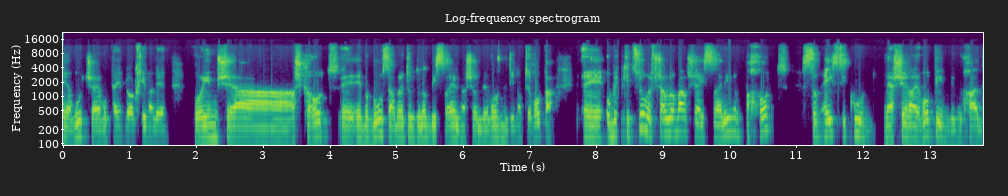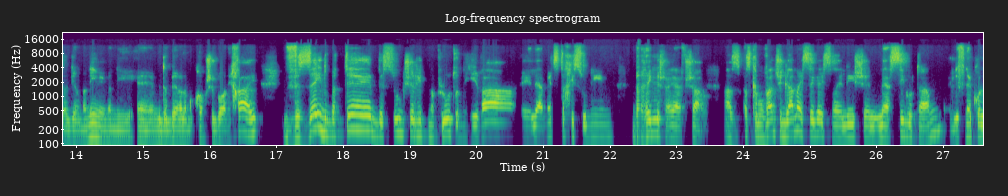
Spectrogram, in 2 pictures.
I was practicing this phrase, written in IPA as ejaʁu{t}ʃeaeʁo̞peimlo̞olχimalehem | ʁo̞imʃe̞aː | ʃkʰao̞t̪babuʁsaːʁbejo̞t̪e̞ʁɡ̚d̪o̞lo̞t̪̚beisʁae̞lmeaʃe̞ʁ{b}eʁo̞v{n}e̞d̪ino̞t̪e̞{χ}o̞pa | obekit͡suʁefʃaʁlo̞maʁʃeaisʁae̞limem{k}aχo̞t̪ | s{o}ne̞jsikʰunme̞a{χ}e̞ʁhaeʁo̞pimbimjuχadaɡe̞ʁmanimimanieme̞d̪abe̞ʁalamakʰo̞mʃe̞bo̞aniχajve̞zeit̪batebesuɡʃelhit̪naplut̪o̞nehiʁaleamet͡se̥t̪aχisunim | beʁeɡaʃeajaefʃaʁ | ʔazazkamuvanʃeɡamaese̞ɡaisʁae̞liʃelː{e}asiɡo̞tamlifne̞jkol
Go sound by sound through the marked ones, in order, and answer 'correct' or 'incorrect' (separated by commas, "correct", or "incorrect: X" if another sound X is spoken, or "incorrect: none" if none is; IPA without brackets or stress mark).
correct, correct, incorrect: m, incorrect: ʁ, incorrect: p, correct, incorrect: ʃ, correct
